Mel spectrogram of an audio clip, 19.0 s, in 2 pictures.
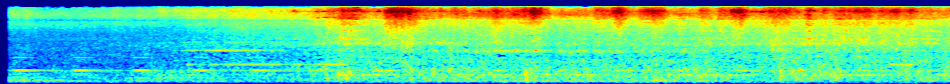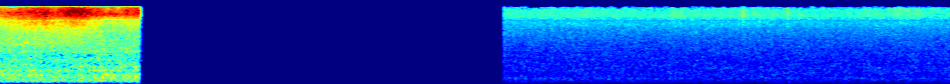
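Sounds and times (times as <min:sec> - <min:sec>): crossing warning bell: 0:00.1 - 0:10.8
train wheels clattering over rails: 0:02.7 - 0:10.9.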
